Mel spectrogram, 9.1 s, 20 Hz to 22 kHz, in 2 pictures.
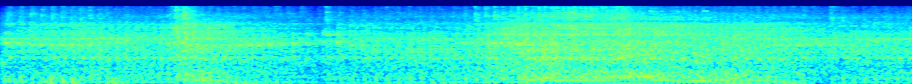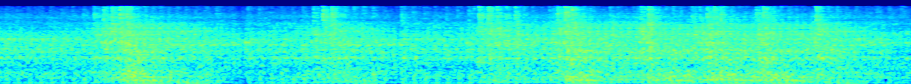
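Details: Yamaha Mio 125 carbureted scooter: engine blipped repeatedly but revs climb only a little and fall back sluggishly, hesitating and not revving up; a damaged wire was found.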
